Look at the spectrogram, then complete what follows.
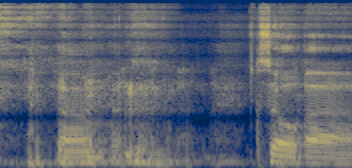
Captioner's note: attendees laughing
